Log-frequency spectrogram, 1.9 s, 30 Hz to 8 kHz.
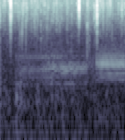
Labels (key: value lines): label: biophony, croak
recorder: SoundTrap 500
